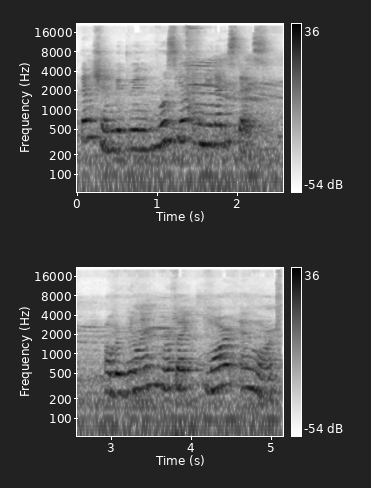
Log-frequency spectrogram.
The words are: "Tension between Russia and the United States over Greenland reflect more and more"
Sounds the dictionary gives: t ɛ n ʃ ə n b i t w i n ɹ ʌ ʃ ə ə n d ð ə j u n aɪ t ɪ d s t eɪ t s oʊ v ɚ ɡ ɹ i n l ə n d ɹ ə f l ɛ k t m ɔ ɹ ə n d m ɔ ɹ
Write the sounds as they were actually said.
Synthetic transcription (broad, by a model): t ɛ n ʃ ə n b i t w i n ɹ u s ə ə n d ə j u n aɪ t ɪ d s t eɪ t s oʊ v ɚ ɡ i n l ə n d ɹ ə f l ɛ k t m ɔ ɹ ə n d m ɔ ɹ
